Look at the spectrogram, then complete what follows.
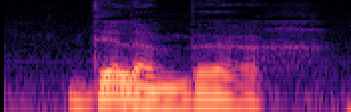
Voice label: "Dillenburg", Dutch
